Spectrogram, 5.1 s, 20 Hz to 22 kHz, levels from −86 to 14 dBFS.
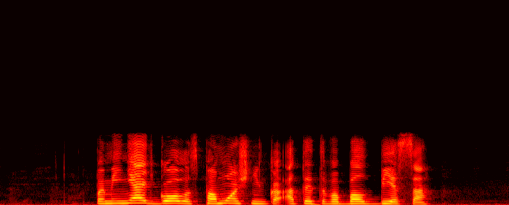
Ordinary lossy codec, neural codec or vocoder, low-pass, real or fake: none; none; none; real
